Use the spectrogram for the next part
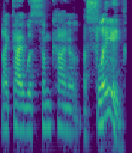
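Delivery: ordinary talk, nothing marked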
